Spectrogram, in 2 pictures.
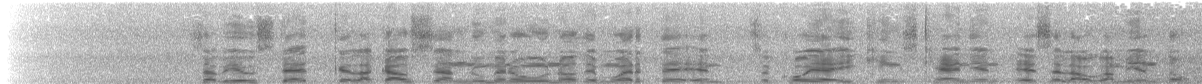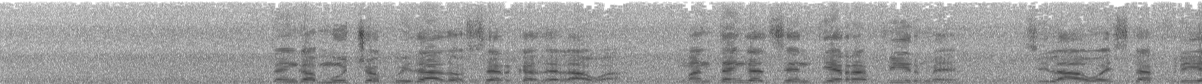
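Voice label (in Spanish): Water Safety Spanish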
